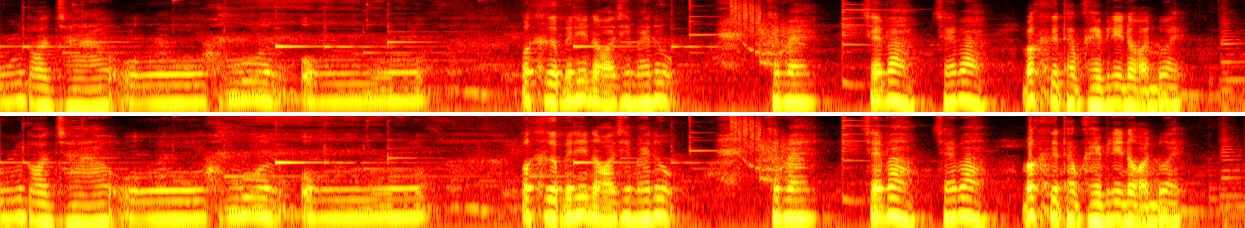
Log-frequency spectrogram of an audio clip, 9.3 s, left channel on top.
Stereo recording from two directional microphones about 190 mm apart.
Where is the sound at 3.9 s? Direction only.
10° right (ahead or behind).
